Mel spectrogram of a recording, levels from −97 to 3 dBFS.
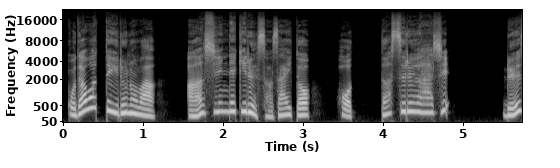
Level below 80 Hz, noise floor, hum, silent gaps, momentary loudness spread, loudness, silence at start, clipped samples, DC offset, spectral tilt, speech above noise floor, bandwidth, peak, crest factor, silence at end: -66 dBFS; -83 dBFS; none; none; 9 LU; -25 LUFS; 0.05 s; under 0.1%; under 0.1%; -4.5 dB/octave; 59 dB; 19 kHz; -10 dBFS; 16 dB; 0 s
